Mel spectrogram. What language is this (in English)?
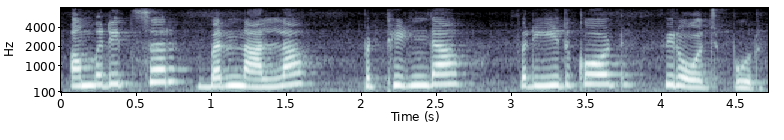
Punjabi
